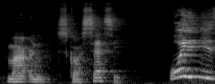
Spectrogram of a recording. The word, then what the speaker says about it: Scorsese: Oh, by the way, David, it's actually pronounced Martin Scorsese.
